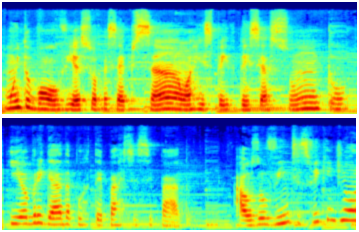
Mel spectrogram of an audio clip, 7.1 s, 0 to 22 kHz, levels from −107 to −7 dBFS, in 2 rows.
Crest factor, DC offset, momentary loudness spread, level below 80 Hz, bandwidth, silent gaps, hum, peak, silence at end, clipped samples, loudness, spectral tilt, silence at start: 18 dB; under 0.1%; 18 LU; -60 dBFS; 16.5 kHz; none; none; 0 dBFS; 0 s; under 0.1%; -18 LUFS; -5.5 dB/octave; 0 s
